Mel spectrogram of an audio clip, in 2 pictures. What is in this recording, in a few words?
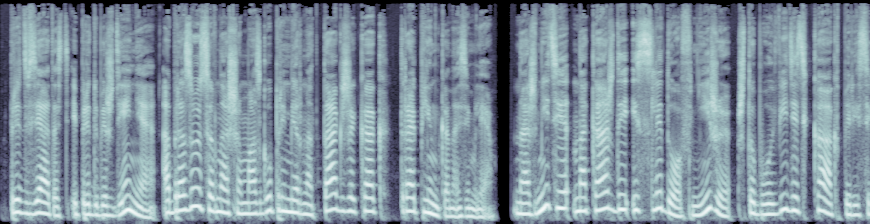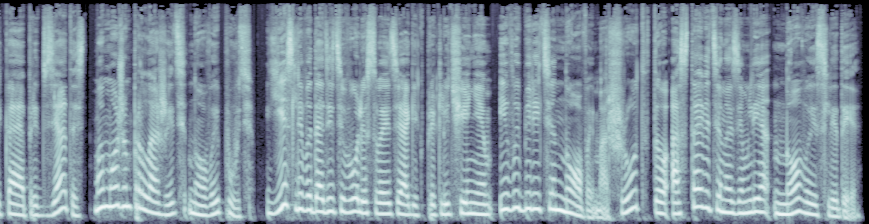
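Russian elearning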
